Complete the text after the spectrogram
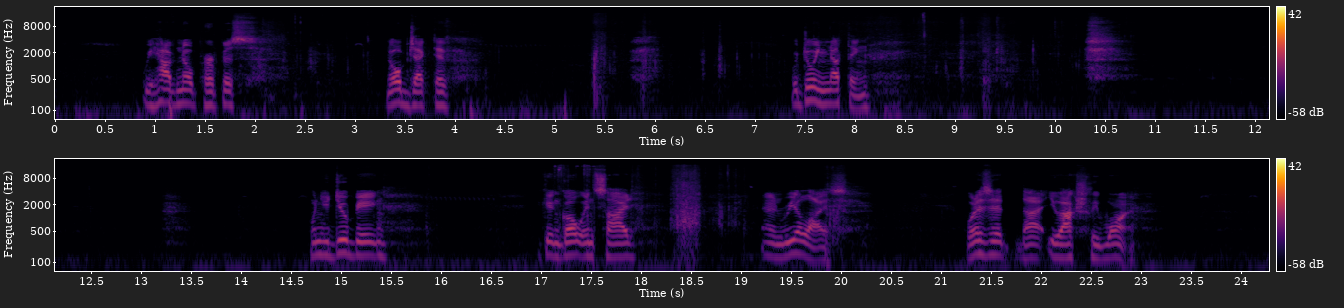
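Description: A young man talks close up, in short bursts with pauses.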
